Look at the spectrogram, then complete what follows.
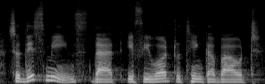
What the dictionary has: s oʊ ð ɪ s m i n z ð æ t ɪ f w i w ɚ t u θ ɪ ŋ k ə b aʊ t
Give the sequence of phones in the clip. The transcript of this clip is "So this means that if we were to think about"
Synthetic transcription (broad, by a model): s oʊ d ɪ s m i n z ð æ t ɪ f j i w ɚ t u t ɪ ŋ k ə b aʊ t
